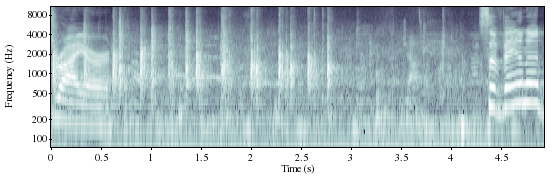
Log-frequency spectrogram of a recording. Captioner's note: audience applauds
